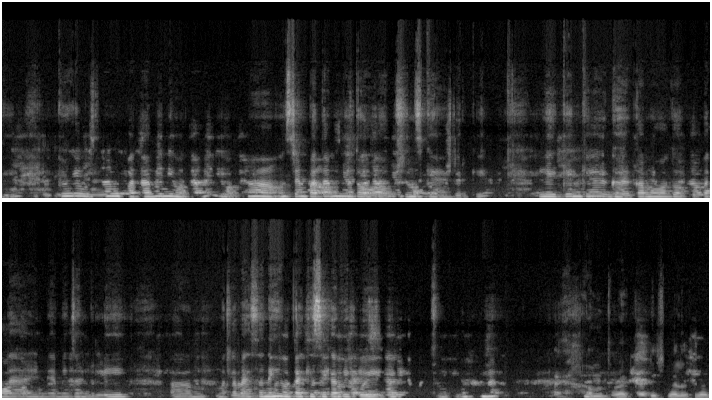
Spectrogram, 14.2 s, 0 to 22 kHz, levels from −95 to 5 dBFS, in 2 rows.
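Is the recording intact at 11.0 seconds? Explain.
No. An echo leak runs from 0.05 to 12.41 s, likely from a loudspeaker echo canceller letting its microphone pickup through, so a copy of the speech returns about 496 ms late, only about 5 dB quieter. Speech suppressed in double talk spans 10.54 to 11.61 s. The canceller likely mistook overlapping speech for echo and turned it down, so the speech dips by up to about 25 dB in pieces totalling about half a second.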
